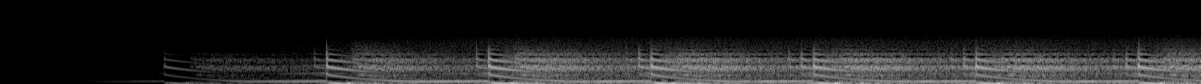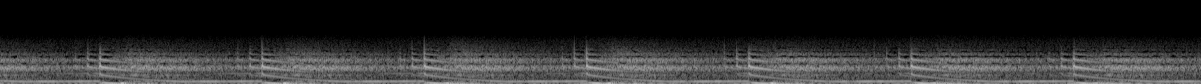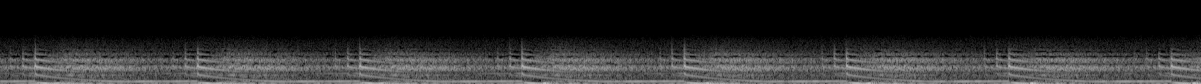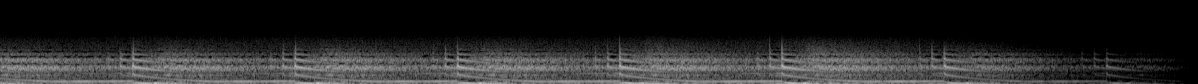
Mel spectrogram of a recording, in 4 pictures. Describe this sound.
Distant Signal Drone
A distant, reverberant sounding drone like a lost signal in space. Key of C, 80bpm.
Pad, Signal, Drone, Pulse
